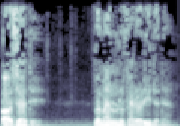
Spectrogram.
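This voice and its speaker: A noble young commander who speaks calmly and firmly, as a man reads him. The voice is low and husky on a dull, lo-fi storybook recording. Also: exaggerated voice. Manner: calm, resolute.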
